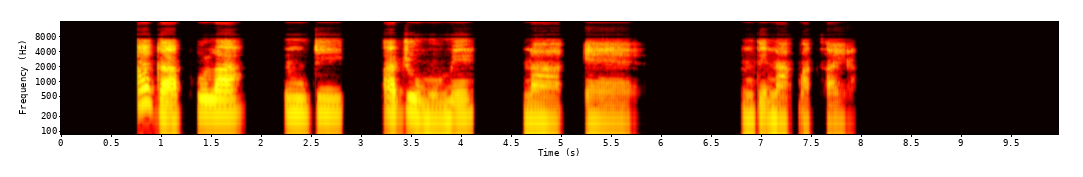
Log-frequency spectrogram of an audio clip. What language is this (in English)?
Igbo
